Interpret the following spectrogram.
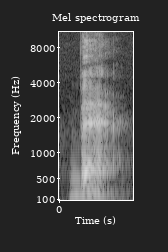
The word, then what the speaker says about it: bear: Hayvan olanı bear.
